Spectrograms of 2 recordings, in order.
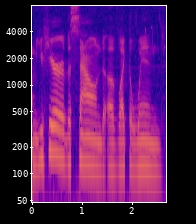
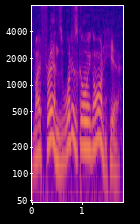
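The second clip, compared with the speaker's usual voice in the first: higher, louder alarmed question; startled to find his friends held; loud worried noble asking; concerned surprise; 7 semitones higher, 8 dB louder than usual. Acted.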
